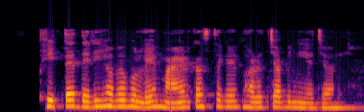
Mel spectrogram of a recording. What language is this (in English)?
Bangla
